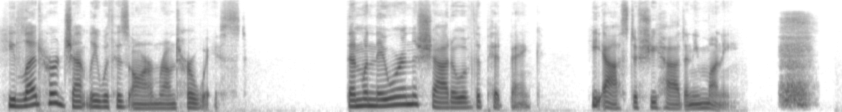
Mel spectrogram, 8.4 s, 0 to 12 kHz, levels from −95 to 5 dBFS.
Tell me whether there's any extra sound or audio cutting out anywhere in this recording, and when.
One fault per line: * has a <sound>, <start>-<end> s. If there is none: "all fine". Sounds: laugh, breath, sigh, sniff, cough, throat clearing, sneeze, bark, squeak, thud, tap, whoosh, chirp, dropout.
* has a sniff, 7.8-8.2 s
